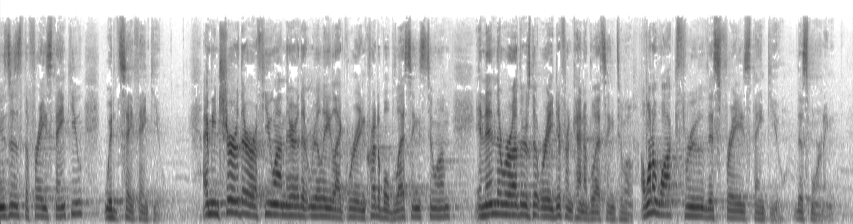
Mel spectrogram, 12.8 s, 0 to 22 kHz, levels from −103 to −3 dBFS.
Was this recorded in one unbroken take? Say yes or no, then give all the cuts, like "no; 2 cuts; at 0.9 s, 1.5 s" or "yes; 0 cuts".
no; 2 cuts; at 1.5 s, 9.5 s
